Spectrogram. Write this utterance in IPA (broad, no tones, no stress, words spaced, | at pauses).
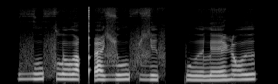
voflɔʊ̯ qʼeɮofɮef pːoə̯lɛɳɔə̯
